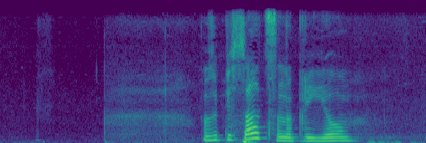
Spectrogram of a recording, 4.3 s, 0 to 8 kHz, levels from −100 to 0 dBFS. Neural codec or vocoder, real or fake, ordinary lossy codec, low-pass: codec, 16 kHz in and 24 kHz out, 2.2 kbps, FireRedTTS-2 codec; fake; none; 7.2 kHz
